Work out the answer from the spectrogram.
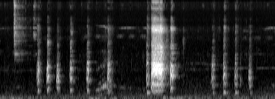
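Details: Chicken after laying: spaced short clucks lead into one loud rasping squawk, followed by a few more clucks and faint background hum.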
